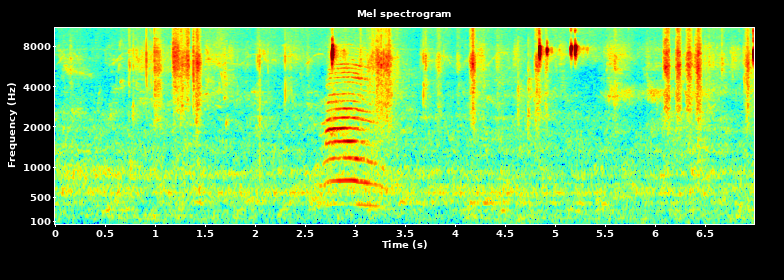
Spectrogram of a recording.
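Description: A small bird chirps in short, sharp bursts nearby.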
